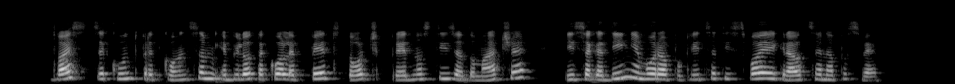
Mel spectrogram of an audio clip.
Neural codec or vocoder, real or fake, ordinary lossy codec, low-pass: none; real; none; none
